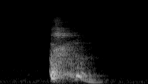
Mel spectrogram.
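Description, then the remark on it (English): A single fairly loud cough with a raspy, throaty quality lasting about half a second, standing alone against near silence with no talking. “Let me pause for a second so I can cut that cough out.”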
